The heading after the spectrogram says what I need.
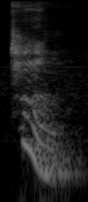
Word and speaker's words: ten: Queen, কুইনের সাথে যদি আমরা লিখি QUILT কুইল্ট, উচ্চারণটা হবে কুইল্ট। টাকা দিয়ে যদি এরকম লিখি TEN ঠ্যাং ঠ্যাং।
